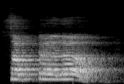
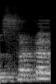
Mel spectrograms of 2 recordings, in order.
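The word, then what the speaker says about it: subtle: बी हा सायलेंट असतो मग ज्या मुलांना माहित नाही हा ते कसे वाचतील डेप्ट डेप्ट डाऊट डाऊट सप्टल पण हे सप्टल नाही हा शब्द सटल आहे काय आहे सटल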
